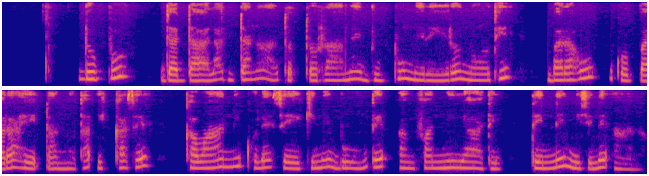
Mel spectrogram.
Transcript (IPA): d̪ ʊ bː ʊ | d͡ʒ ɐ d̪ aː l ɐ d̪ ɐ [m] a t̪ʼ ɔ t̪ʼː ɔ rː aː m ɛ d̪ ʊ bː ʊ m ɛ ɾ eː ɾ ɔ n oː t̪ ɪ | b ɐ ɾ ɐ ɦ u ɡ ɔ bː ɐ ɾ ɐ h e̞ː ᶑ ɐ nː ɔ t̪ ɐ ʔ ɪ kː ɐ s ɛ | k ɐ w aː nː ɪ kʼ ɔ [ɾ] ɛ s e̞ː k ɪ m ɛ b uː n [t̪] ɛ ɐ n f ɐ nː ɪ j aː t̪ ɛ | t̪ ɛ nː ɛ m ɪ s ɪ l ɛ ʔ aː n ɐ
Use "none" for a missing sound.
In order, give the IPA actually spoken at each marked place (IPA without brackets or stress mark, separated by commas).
n, l, t̪ʼ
